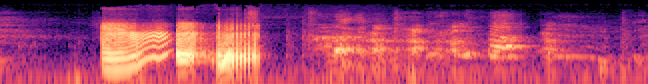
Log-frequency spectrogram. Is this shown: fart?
yes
